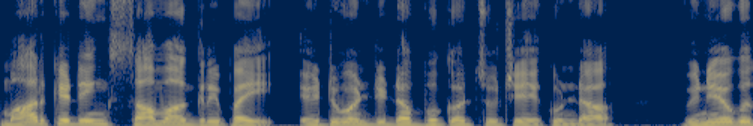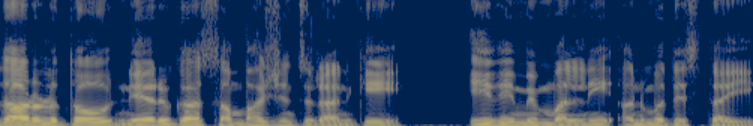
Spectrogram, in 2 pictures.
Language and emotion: Telugu, neutral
